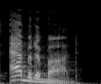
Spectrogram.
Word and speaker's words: Abbottabad: We were corrected profusely by Pakistanis that it's Abbottabad.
